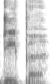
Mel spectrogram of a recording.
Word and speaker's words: DEPCR: Reginald was the head of the Department of Extraterrestrial Preparedness and Cosmic Relations, or DEPCR, which everyone pronounced deeper, because government acronyms were required by law to be either unpronounceable or accidentally inappropriate.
